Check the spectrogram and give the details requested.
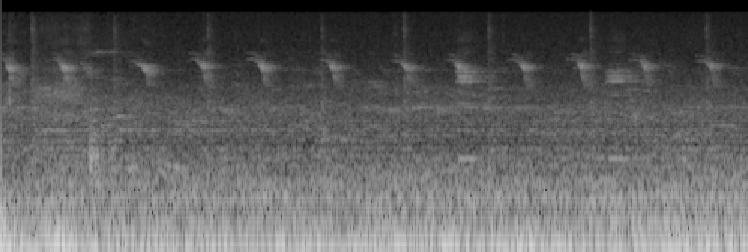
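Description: A small bird chirping over and over, short high chirps that slide downward, about two a second and very even.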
